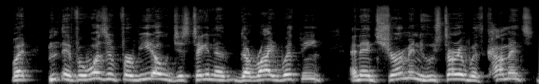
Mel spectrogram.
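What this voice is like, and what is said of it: Strained voice, losing it. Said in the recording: “as I'm losing my voice here, it's been a long day.”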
